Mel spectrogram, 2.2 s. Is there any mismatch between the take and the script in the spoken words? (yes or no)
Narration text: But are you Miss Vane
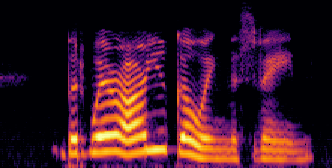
yes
